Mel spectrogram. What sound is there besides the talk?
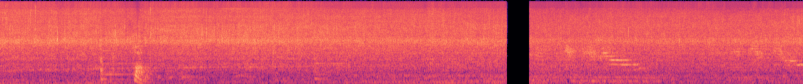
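grated carrot frying in ghee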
